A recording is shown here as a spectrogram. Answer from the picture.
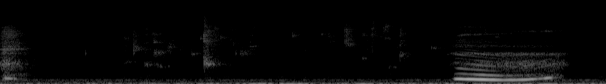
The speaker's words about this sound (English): And the thing I am in, it's like a big square bowl filled with water. Very nice. Warm water.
